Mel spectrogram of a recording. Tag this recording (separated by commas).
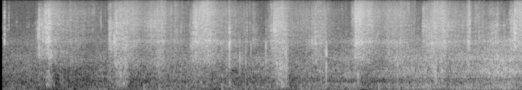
Walk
